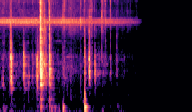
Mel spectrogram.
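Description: Small live bait fish flopping in a white plastic bucket with little water, making a few sharp taps and knocks against the plastic. The sound cuts off abruptly about three-quarters of the way in.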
